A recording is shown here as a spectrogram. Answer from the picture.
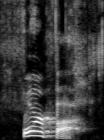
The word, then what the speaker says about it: Orpah: Orpah.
